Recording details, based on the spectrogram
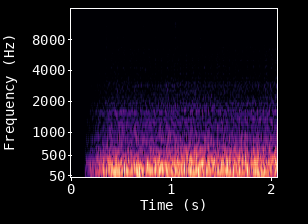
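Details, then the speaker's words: Ford Transit 2.5 turbodiesel at idle, heard from cabin: dense diesel clatter with dull knock; connector slipping off the fuel lift pump lets it draw air and knock. "Вот здесь слетает разъем на насос подкачки. Вот он воздушит насос подкачки, это он так стучит."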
